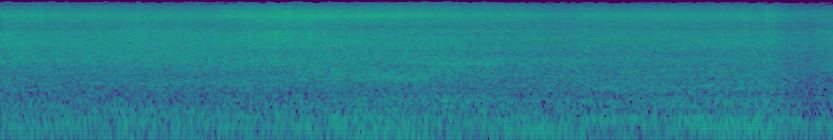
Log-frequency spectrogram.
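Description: Steady rushing noise of highway traffic: the tyres and engines of buses and trucks going past on a multi-lane toll road, with wind on the microphone.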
